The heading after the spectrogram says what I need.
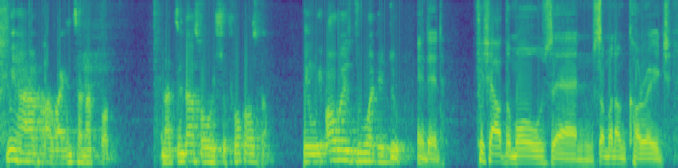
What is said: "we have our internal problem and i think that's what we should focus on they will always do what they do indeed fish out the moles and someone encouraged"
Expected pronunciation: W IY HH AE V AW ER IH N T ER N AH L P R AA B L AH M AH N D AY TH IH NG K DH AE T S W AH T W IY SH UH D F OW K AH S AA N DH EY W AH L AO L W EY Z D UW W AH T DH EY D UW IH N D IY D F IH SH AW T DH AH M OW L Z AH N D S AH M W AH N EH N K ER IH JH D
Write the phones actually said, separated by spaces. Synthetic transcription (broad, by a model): W IY HH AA V AW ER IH N T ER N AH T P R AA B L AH AH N AY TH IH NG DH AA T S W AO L W IY SH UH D F OW K AH S AA N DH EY W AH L AO L W EY Z D UW W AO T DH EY D UW IH N D IY D F IH SH AW T DH AH M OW Z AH N S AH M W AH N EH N K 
